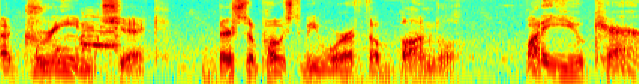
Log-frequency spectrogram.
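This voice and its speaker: In a raspy, put-on character voice delivered at a moderate pace, the speaker is heard over clear background noise. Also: man. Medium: machinima. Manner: rough, menacing.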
